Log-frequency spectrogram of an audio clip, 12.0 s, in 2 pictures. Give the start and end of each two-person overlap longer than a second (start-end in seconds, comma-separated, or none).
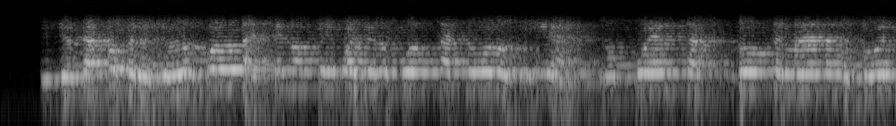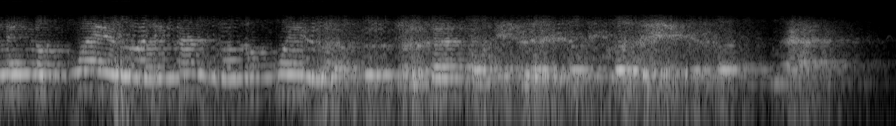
none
